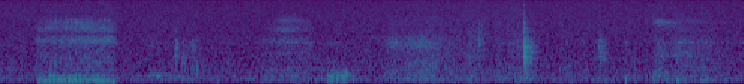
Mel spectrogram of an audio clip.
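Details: Female dog (River) snoring loudly in sleep and waking herself up: a loud rasping snore, then softer snuffling breaths in a quiet room.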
